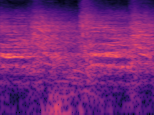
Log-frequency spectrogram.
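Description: A wrestling crowd roars and cheers in loud, dense surges, with sharp swells of shouting rising twice over the steady din.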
